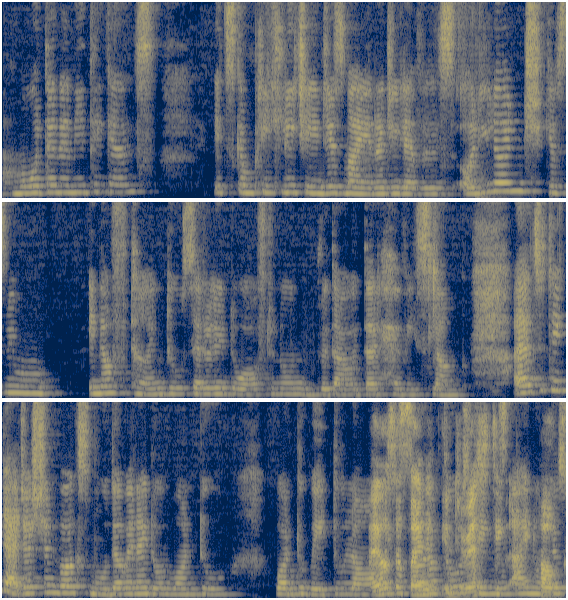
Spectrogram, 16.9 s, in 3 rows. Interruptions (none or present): present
